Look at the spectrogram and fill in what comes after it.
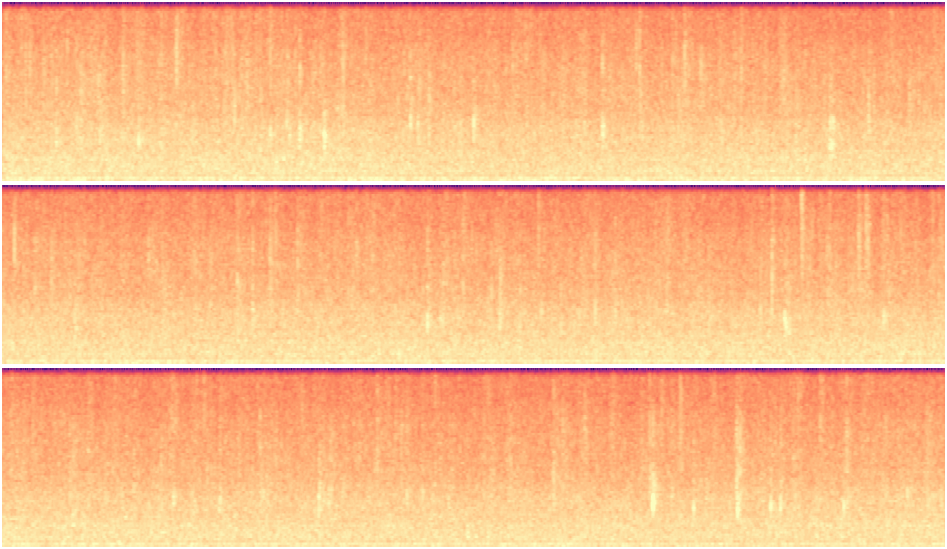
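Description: Heavy, wind-driven rain falling steadily, with a few sharper drop strikes standing out, two of them near the end.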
